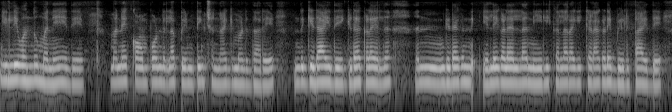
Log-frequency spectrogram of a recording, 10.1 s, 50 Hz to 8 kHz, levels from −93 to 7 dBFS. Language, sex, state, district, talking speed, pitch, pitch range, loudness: Kannada, female, Karnataka, Gulbarga, 145 wpm, 185 Hz, 180-190 Hz, -28 LUFS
